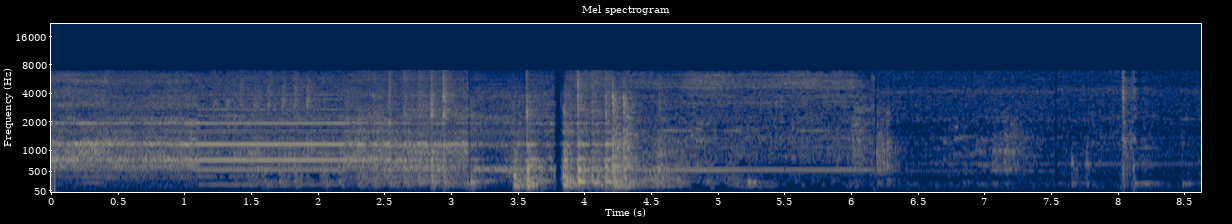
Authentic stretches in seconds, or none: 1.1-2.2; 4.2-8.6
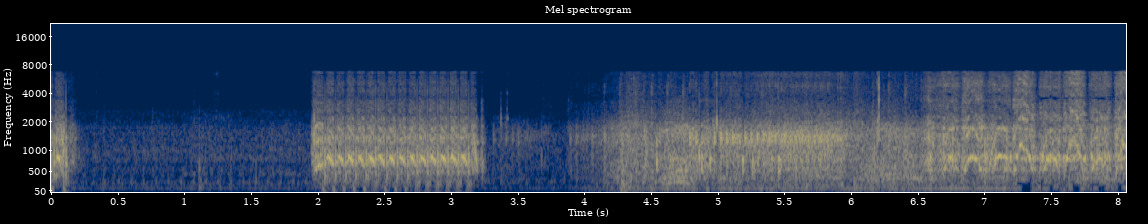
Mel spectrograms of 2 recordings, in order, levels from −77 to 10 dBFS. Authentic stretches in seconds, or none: 0.0-8.1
